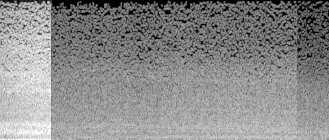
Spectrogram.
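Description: Engines drone from a distance across open ground.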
